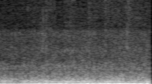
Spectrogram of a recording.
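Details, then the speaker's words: Electric fan after repair, with the thermal fuse replaced, reassembled in its casing with the blades refitted: steady low even drone with no rubbing, ticking or wobble, running normally before an overnight test. "Oke tes tuh kipasnya sudah normal kembali sudah saya rapikan dan"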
